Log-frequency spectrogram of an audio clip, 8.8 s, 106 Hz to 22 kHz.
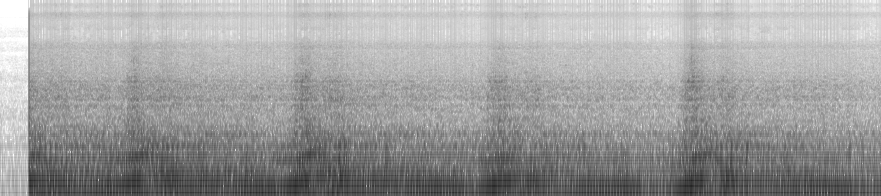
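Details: V8 car before long-tube headers were fitted, still running kind of messed up: deep rumble that lopes unevenly, with a short rising surge about every two seconds; rough running, cause not pinned down.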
